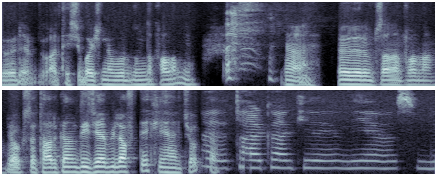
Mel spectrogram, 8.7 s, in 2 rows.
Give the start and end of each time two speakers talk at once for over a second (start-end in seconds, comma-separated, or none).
none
